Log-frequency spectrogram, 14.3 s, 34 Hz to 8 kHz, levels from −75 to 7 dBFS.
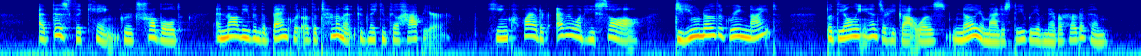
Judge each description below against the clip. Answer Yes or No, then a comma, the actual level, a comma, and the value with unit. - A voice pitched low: No, medium, 185 Hz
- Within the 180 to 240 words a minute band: Yes, average, 200 wpm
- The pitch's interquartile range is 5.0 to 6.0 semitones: Yes, wide, 5.4 semitones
